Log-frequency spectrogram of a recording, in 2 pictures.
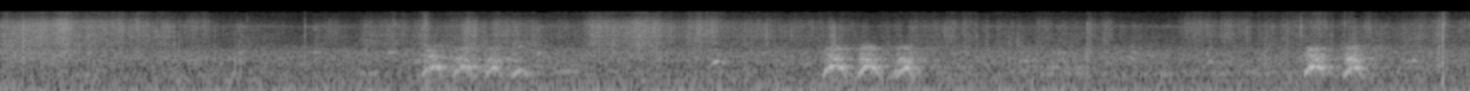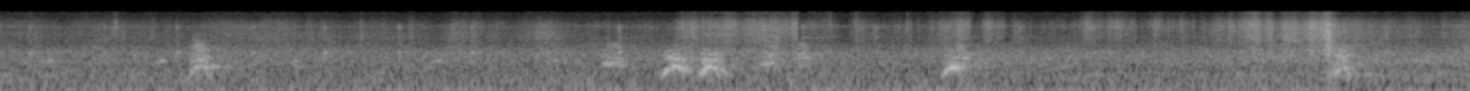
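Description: Dogs barking some way off, one short bark every two to four seconds, over a steady high chirring of crickets.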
